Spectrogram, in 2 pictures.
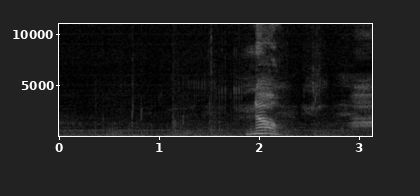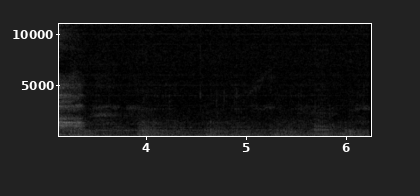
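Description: Heavy footsteps thud slowly across a hard floor.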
